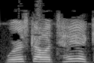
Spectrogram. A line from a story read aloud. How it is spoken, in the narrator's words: gasped Dan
